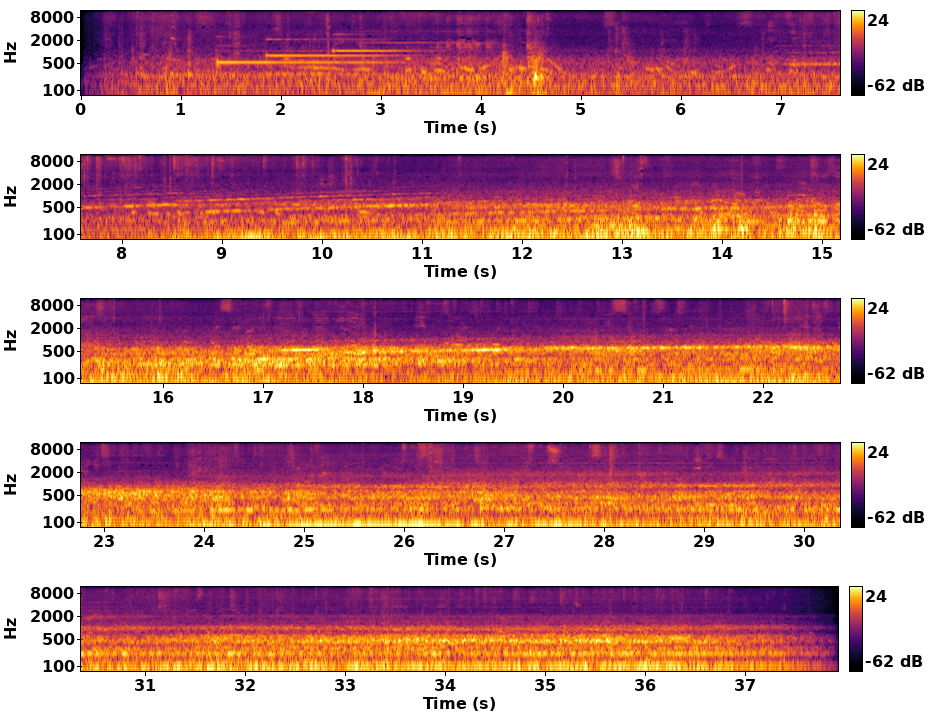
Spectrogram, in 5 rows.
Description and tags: Vancouver sky train 256 cbr
fx, sound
